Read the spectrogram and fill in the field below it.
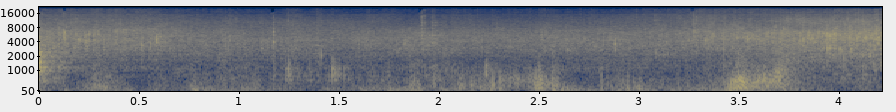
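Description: Sliced garlic sizzling steadily as it browns in a pan for a French chicken stew, a soft, continuous crackle with faint stirring scrapes, heard alone without talk.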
